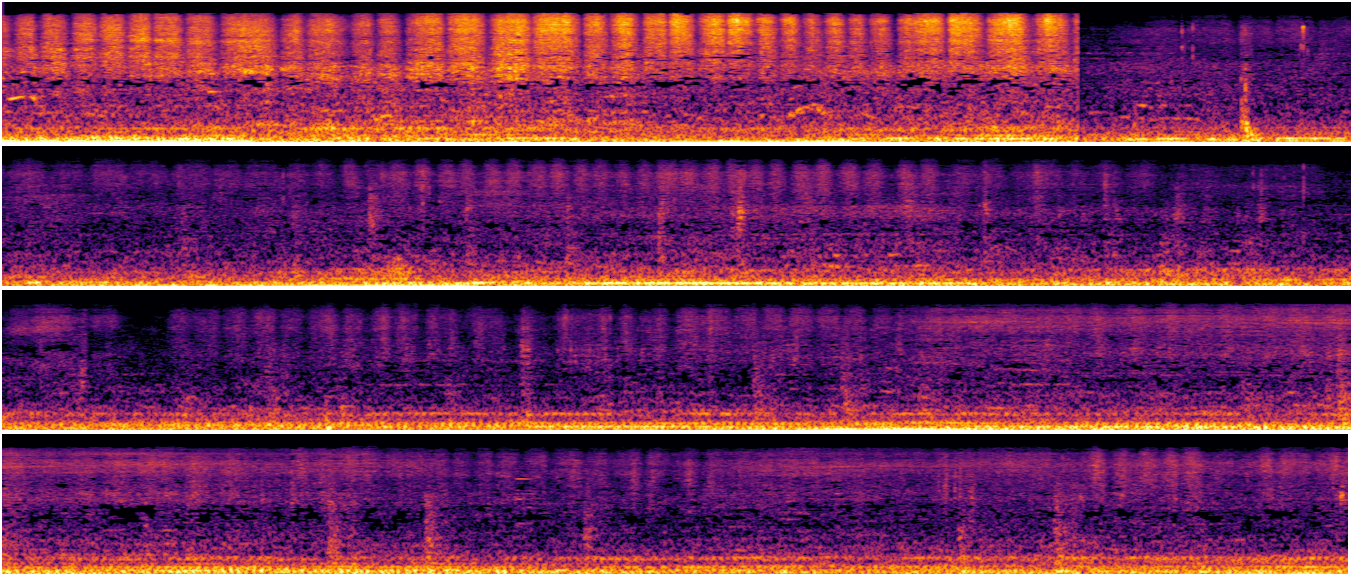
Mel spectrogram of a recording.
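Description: Rasping, rubbing workshop noise of hand work on a bus body, over a low steady hum. A harsher, hissing noise in the first five seconds stops abruptly.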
